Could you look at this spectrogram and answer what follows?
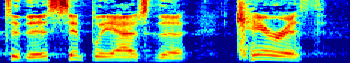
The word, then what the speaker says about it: Cherith: Now, Kereth, some would pronounce it Cherith. It is spelled with a C-H as you see it there. But I think the correct Hebrew pronunciation is Kereth, as if it were to say K-E-R.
